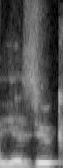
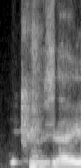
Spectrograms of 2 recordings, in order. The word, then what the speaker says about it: Yakuza: Now, we've heard all the stories of the Yazuka, or I don't know how you pronounce it. Yakuza, yeah, taking the male wrestlers out for fancy dinners and to massage parlors and stuff.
